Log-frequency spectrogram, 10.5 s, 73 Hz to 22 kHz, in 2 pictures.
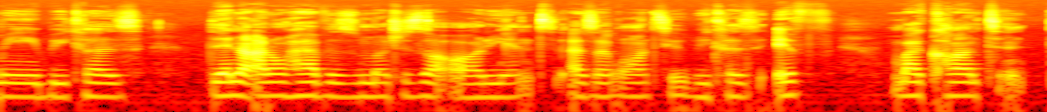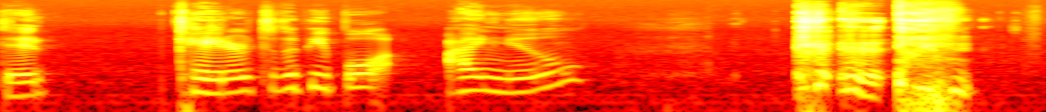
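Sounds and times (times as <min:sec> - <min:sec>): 
speech: 0:00.0 - 0:08.2, 0:09.3 - 0:10.2
loud harsh coughs: 0:09.2 - 0:10.2.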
